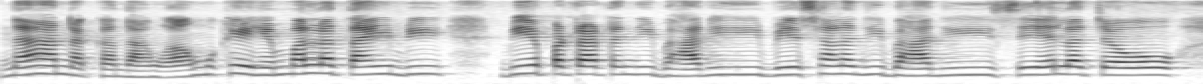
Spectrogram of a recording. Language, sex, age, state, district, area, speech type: Sindhi, female, 60+, Madhya Pradesh, Katni, urban, spontaneous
